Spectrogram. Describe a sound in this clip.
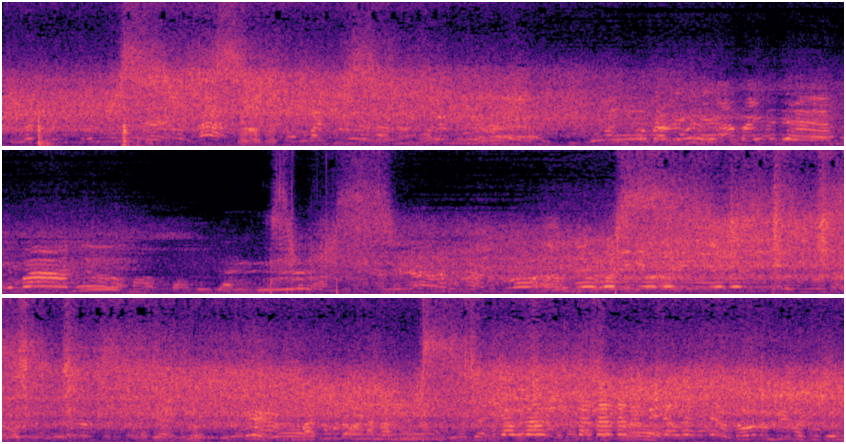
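Several men talk and call out close by, outdoors.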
